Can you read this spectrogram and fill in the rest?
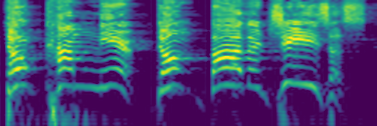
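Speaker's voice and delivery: high, loud warding-off; acted rebuke. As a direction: shout them away sternly. Disciples turn the children away.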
